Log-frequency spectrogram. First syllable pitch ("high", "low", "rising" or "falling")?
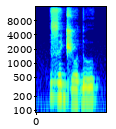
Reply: high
